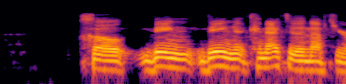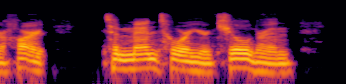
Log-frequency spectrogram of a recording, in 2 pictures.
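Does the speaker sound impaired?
Yes: cleft palate; cleft palate and cleft lip, present since childhood; speech impediment still present, talked funny as a child.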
